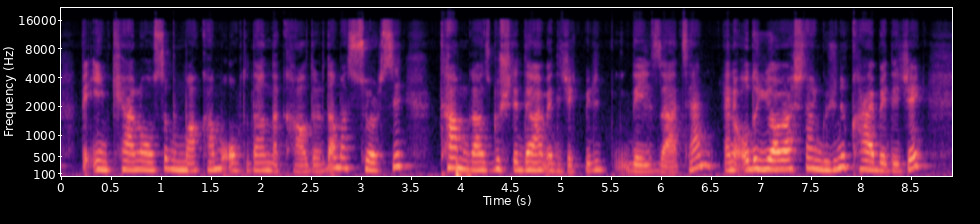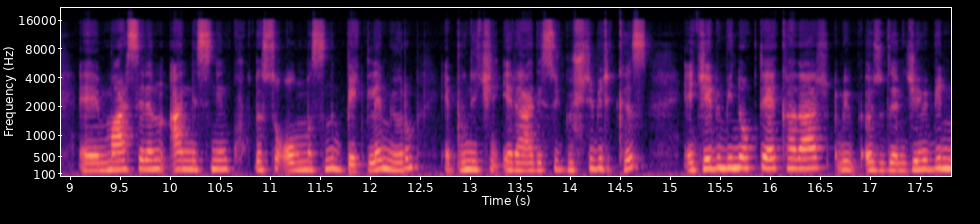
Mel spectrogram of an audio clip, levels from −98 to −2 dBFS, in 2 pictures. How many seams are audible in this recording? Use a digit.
2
